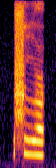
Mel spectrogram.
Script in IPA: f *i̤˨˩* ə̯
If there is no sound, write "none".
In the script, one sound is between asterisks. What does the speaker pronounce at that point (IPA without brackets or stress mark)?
i̤˨˩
